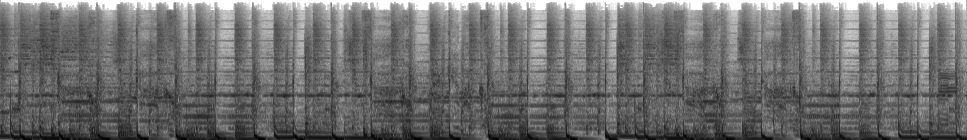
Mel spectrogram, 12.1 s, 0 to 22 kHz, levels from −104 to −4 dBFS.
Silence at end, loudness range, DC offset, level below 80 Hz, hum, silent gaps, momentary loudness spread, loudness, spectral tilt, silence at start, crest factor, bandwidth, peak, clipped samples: 0 s; 2 LU; under 0.1%; -16 dBFS; none; none; 5 LU; -15 LUFS; -4 dB/octave; 0 s; 12 dB; 19 kHz; 0 dBFS; under 0.1%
